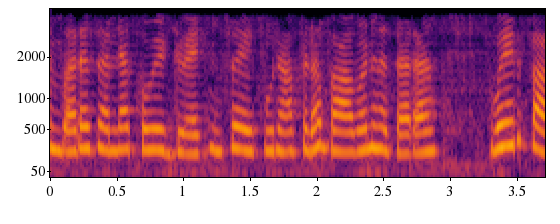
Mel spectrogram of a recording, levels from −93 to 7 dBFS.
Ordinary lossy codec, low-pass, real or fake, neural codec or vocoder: none; 3.6 kHz; fake; codec, 16 kHz, 4 kbps, X-Codec, HuBERT features, trained on LibriSpeech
